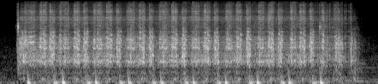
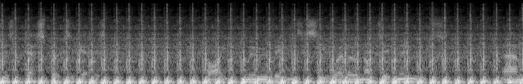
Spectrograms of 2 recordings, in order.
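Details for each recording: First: Kawasaki EN450 bobber cranking with throttle open and power on: starter turns about three beats a second with weak, uneven compression pulses and no firing; low compression, owner suspects pistons on the left-hand side. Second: Kawasaki EN450 bobber twin idling while warming up after work: steady even thumping at about four beats a second, no knocks or misses; idling cleanly.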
